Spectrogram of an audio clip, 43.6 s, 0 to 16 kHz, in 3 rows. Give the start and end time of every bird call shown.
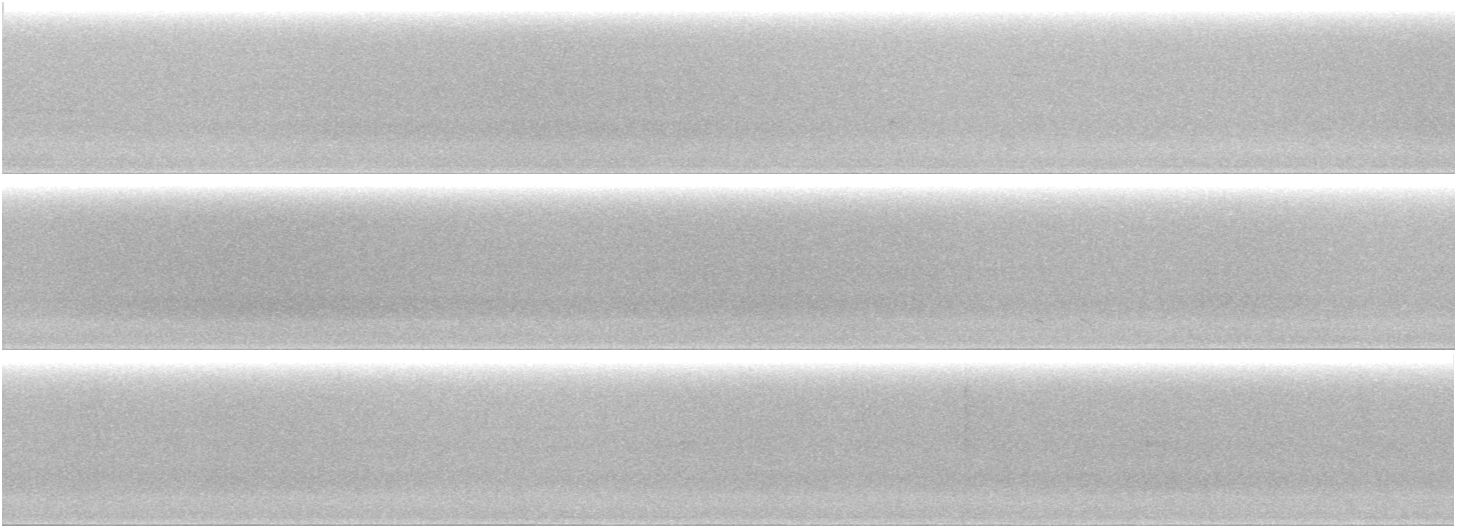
[8.71, 9.11] unidentified bird
[24.71, 25.81] unidentified bird

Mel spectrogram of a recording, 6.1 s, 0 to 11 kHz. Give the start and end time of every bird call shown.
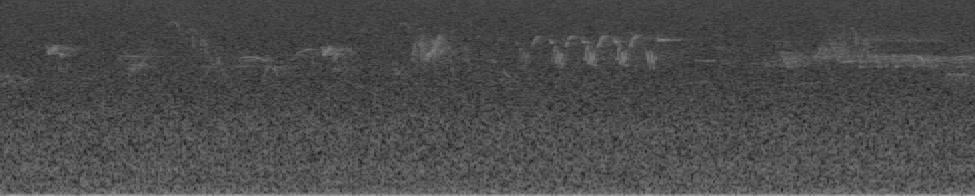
[0.00, 1.07] Dusky Flycatcher (Empidonax oberholseri)
[0.97, 1.77] Mountain Chickadee (Poecile gambeli)
[1.77, 2.87] Dusky Flycatcher (Empidonax oberholseri)
[3.27, 4.37] MacGillivray's Warbler (Geothlypis tolmiei)
[4.07, 6.10] Red-breasted Nuthatch (Sitta canadensis)
[4.47, 6.10] Spotted Towhee (Pipilo maculatus)

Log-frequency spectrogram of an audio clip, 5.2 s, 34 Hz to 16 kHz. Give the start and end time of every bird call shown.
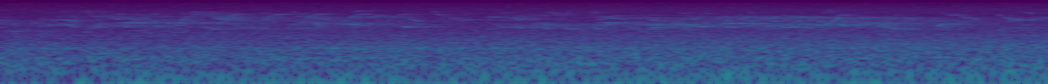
[0.61, 1.11] Iiwi (Drepanis coccinea)
[0.91, 2.31] Hawaii Amakihi (Chlorodrepanis virens)
[2.51, 4.81] Red-billed Leiothrix (Leiothrix lutea)
[3.41, 4.61] Hawaii Creeper (Loxops mana)

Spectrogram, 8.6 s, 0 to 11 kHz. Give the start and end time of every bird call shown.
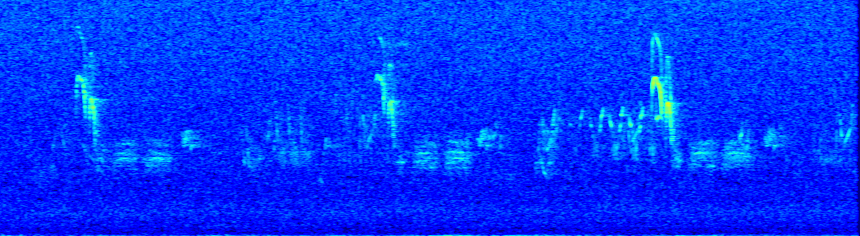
[0.60, 2.00] Mountain Chickadee (Poecile gambeli)
[1.80, 3.10] Dusky Flycatcher (Empidonax oberholseri)
[3.40, 4.70] Mountain Chickadee (Poecile gambeli)
[4.60, 5.70] Dusky Flycatcher (Empidonax oberholseri)
[5.60, 6.80] MacGillivray's Warbler (Geothlypis tolmiei)
[6.40, 7.50] Mountain Chickadee (Poecile gambeli)
[7.70, 8.60] Dusky Flycatcher (Empidonax oberholseri)

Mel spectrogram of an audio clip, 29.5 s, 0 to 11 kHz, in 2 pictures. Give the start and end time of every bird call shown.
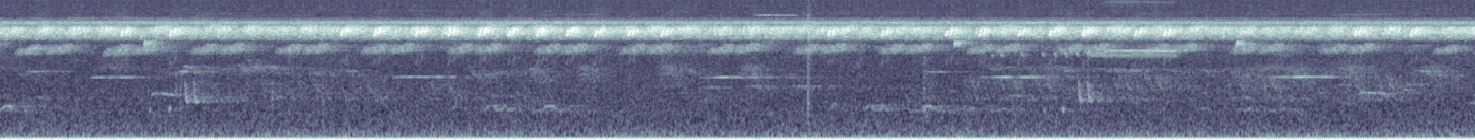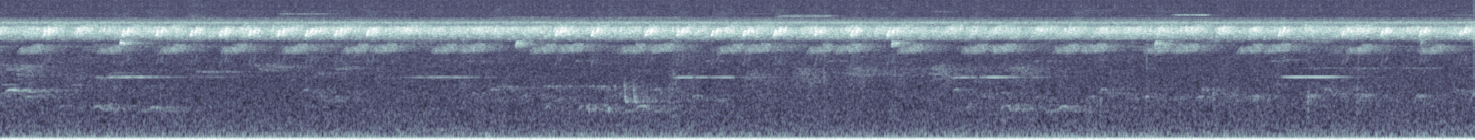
[0.00, 3.95] Hauxwell's Thrush (Turdus hauxwelli)
[0.00, 29.50] Plumbeous Pigeon (Patagioenas plumbea)
[1.35, 1.95] Screaming Piha (Lipaugus vociferans)
[1.55, 2.65] Russet-backed Oropendola (Psarocolius angustifrons)
[2.15, 5.35] Thrush-like Wren (Campylorhynchus turdinus)
[4.85, 7.85] Gray Antbird (Cercomacra cinerascens)
[6.55, 8.55] Collared Trogon (Trogon collaris)
[8.95, 14.45] Thrush-like Wren (Campylorhynchus turdinus)
[9.15, 18.65] Hauxwell's Thrush (Turdus hauxwelli)
[10.55, 11.55] Russet-backed Oropendola (Psarocolius angustifrons)
[13.25, 15.45] Gray Antbird (Cercomacra cinerascens)
[13.35, 15.45] Screaming Piha (Lipaugus vociferans)
[17.55, 29.50] Purple-throated Fruitcrow (Querula purpurata)
[19.55, 21.15] Collared Trogon (Trogon collaris)
[20.75, 21.95] Russet-backed Oropendola (Psarocolius angustifrons)
[22.15, 25.35] Gray Antbird (Cercomacra cinerascens)
[27.85, 29.35] Ringed Woodpecker (Celeus torquatus)

